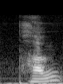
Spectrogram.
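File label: "peng", Chinese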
